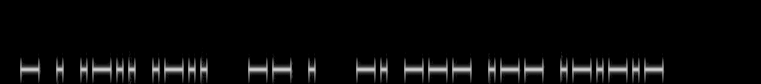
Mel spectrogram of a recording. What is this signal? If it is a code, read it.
Morse code, heard as a keyed tone, about 20 wpm, 700 Hz. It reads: TELL ME NOW.
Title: Sentences with 4-Word Phrases - Spoken Beginning - 20wpm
